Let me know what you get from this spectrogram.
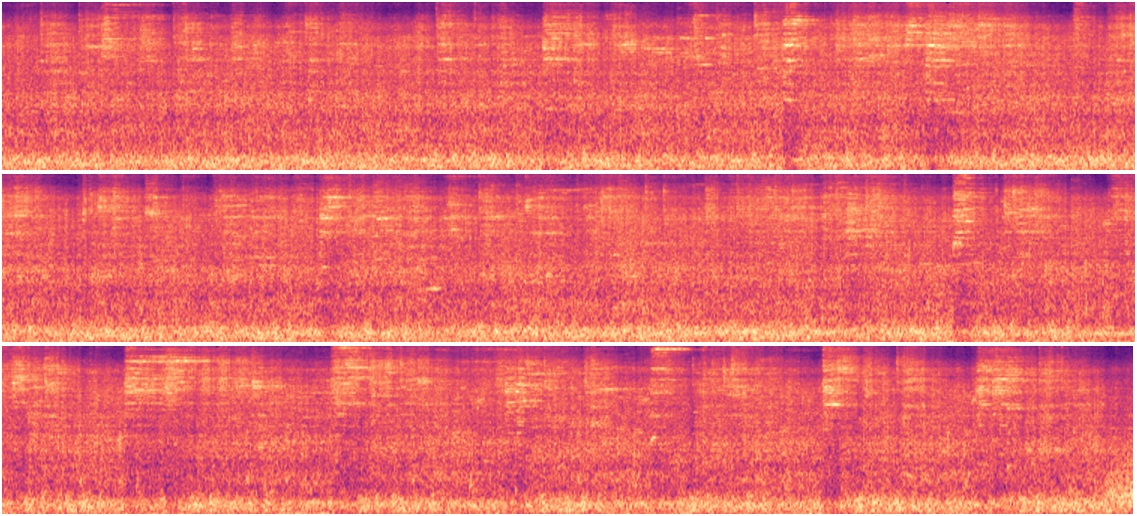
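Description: Freight train of open hopper cars rolling past close by: a loud, steady rumble and clatter of steel wheels on the rails.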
